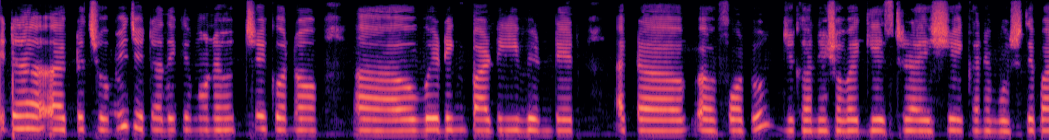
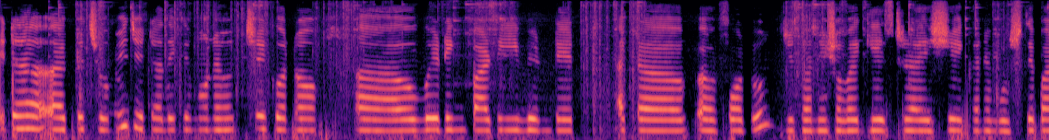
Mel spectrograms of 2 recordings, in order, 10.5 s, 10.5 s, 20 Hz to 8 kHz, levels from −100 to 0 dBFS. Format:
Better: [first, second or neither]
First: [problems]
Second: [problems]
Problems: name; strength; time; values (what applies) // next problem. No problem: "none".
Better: first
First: none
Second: noise reduction (neural mask model RNNoise)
